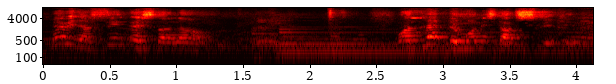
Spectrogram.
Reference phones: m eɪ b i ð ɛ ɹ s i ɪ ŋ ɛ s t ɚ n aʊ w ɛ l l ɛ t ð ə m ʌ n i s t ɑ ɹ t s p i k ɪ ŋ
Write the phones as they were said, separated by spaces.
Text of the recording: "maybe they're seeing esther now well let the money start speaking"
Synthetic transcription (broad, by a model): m eɪ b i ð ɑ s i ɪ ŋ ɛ s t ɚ n aʊ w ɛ n l ɛ t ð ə m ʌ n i s t ɑ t s p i k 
